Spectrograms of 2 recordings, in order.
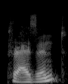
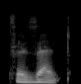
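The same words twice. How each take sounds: First: The stress is on the first syllable. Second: The stress is on the second syllable. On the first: It is a noun. "the noun present" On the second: It is a verb. "the verb present"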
